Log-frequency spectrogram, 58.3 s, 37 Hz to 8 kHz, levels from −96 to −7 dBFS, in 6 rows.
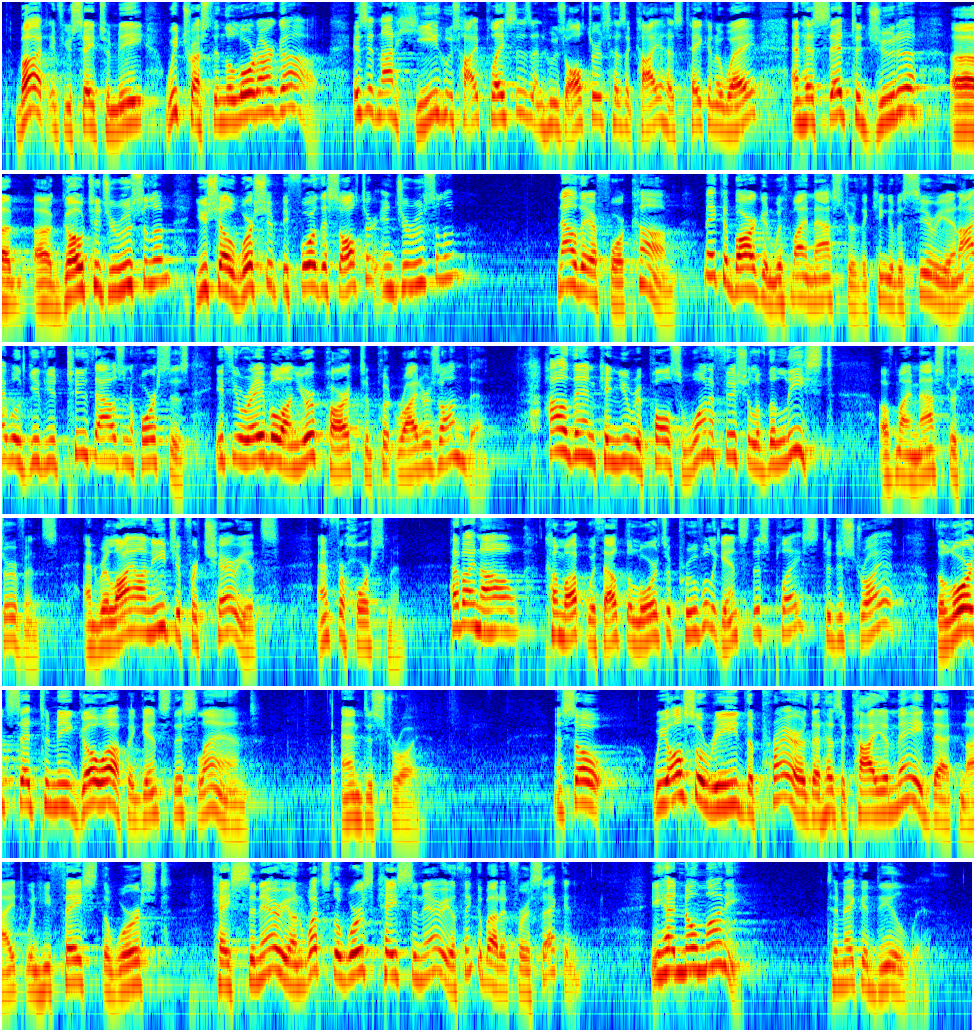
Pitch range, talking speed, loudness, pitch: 150-220 Hz, 175 wpm, -21 LUFS, 190 Hz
